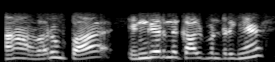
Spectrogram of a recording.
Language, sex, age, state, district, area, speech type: Tamil, male, 30-45, Tamil Nadu, Ariyalur, rural, conversation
